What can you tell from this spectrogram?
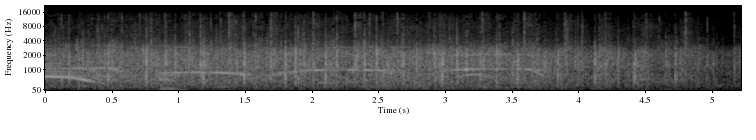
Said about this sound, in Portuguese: tipo, cara, sério, gente, uma salva de palmas para essa mulher.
